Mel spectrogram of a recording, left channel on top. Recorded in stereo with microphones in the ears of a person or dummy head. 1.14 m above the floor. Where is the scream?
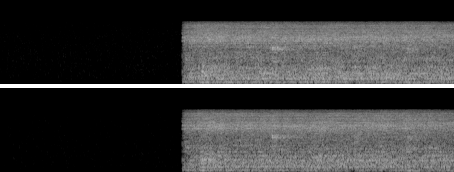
No scream in this recording.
